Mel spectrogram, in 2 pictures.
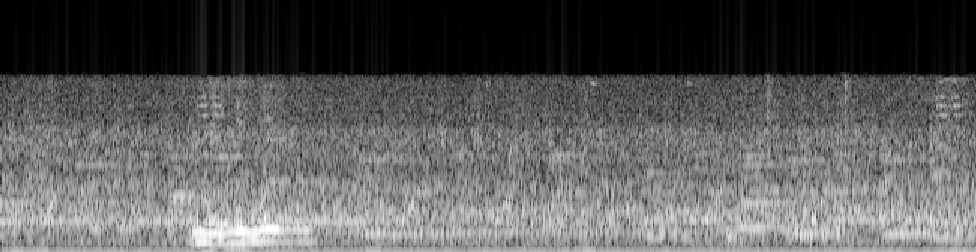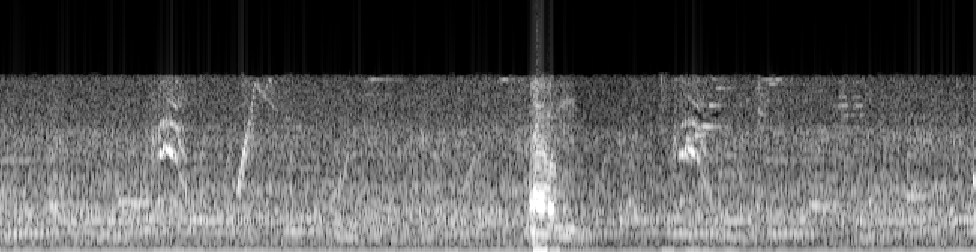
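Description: Cheerful game music plays steadily.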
